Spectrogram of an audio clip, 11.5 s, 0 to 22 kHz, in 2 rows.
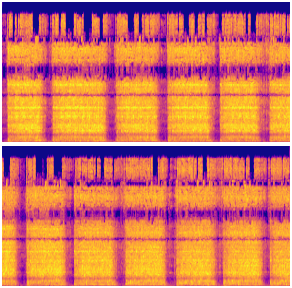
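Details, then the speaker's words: Hole saw drilling a 60-gallon breeder aquarium, water added: steady gritty grinding with a light knock about once a second, meaning the saw is nearly through the glass with a thin layer left. "So he added a little bit more water, and we should be pretty close. Yep, you can hear it knocking there, so we're close."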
